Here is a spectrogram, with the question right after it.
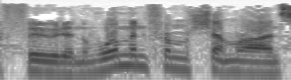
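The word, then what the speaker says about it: Shomron: And it says this, John chapter 4, verse 5 says, he came to a town in Shamron, which is the Jewish pronunciation of Samaria, called Shechem, near a field of Yaakov, Jewish pronunciation of Jacob.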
